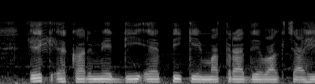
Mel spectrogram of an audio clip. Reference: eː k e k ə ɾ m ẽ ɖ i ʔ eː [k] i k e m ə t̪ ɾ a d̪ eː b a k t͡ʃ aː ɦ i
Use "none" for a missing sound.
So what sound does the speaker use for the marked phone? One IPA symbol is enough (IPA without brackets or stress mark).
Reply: p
